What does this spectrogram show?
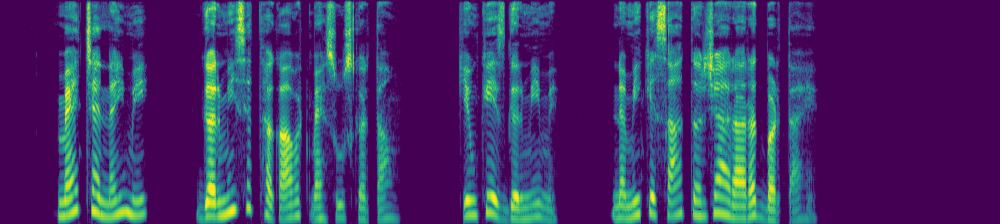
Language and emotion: Urdu, sad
